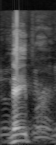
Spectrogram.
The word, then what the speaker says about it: Napier: Like, I told you, coach from Florida, Napier? Am I saying it right? – Napier. – Napier? – Yeah, Napier.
